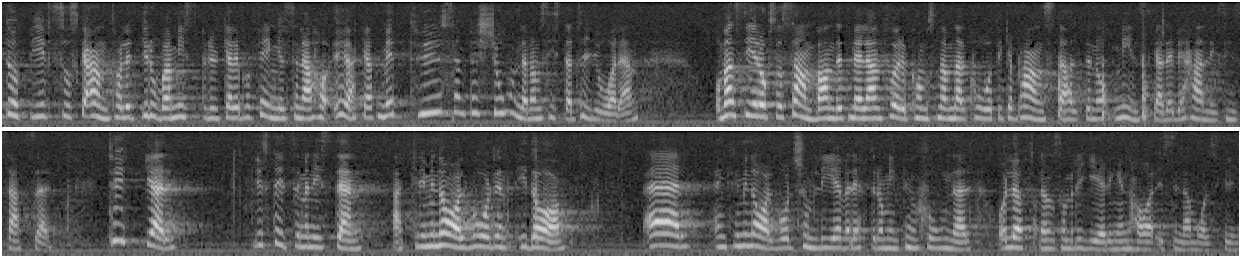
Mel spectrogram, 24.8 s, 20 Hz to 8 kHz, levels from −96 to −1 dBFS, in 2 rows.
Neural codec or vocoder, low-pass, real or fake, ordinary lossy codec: none; none; real; none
